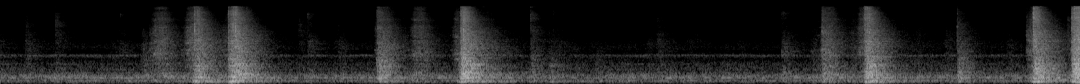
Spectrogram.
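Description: Sharp metallic knocks and clanks from a steel Kobalt tool cabinet's panels being handled while its screws are tightened down, coming in four pairs spread through, over a steady low hum.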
